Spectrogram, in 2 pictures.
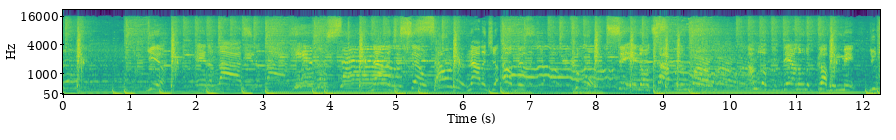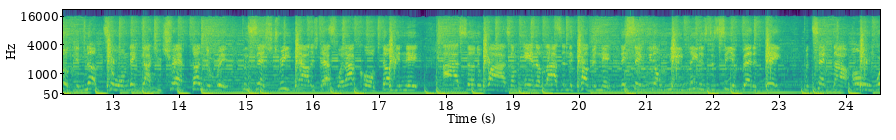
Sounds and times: Hip hop music: 0.0s - 24.5s.

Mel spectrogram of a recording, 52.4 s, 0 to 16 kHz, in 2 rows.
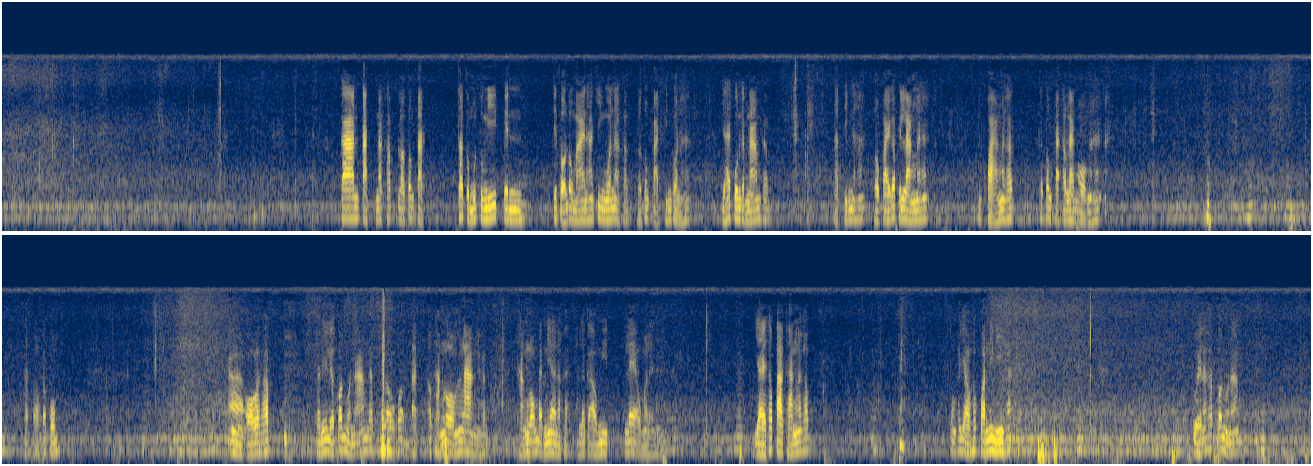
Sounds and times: Bee, wasp, etc.: 0.0s - 52.3s
Fly, housefly: 0.0s - 52.3s.

